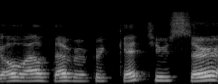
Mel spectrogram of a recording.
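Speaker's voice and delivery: put-on weeping, very slow, drawn out, high, loud sobbing. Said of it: "crying and, like, saying".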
